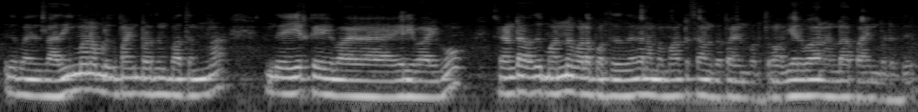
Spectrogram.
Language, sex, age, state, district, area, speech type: Tamil, male, 18-30, Tamil Nadu, Tiruvannamalai, urban, spontaneous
